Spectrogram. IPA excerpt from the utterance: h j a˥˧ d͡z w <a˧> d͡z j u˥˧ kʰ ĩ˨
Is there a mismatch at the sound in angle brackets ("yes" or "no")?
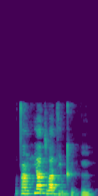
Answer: no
